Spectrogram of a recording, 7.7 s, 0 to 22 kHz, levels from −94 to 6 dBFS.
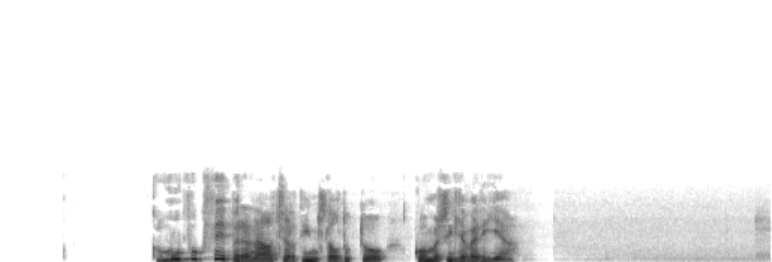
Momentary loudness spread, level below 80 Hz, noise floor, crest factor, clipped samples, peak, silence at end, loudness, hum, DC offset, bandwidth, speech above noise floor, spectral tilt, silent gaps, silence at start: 7 LU; -56 dBFS; -67 dBFS; 16 dB; under 0.1%; -2 dBFS; 2.55 s; -16 LUFS; none; under 0.1%; 7.6 kHz; 53 dB; -8.5 dB/octave; none; 1.55 s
